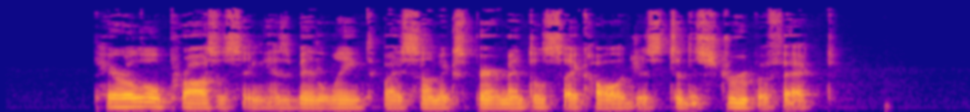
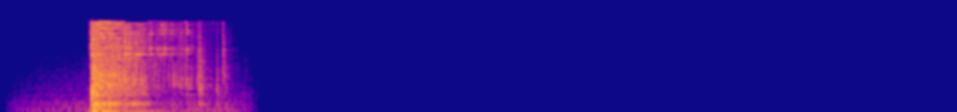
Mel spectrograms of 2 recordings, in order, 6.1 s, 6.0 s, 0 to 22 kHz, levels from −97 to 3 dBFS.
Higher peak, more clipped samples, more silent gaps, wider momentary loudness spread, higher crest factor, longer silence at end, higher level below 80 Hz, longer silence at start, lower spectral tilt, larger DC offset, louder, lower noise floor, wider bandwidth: about the same, -2 dBFS vs 0 dBFS; neither; neither; second, 8 LU vs 19 LU; second, 18 dB vs 24 dB; second, 1 s vs 4.7 s; second, -64 dBFS vs -44 dBFS; about the same, 0.6 s vs 0.55 s; first, -4.5 dB/octave vs -2 dB/octave; neither; second, -19 LUFS vs -14 LUFS; first, -82 dBFS vs -60 dBFS; first, 16.5 kHz vs 11.5 kHz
